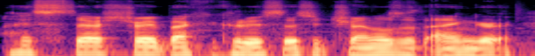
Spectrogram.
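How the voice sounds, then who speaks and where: Low-voiced young man over game music. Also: fairly even intonation, brisk. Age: young adult. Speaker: video game player and commentator. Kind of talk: playthrough commentary, reading game text aloud.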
